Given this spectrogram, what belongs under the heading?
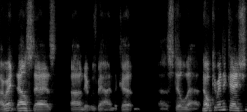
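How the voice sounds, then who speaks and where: This man has a medium-pitched voice with an English accent, lively intonation and a moderate pace. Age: 70s. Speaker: author and speaker on ET contact. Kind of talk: talk to a group. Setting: community center with audience.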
